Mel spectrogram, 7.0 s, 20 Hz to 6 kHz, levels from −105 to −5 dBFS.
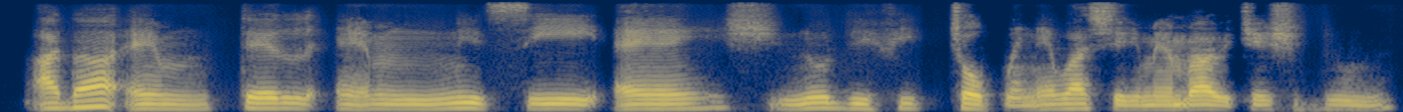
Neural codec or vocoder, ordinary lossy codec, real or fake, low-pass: codec, 16 kHz, 0.5 kbps, X-Codec, WavLM features, trained on Multilingual LibriSpeech; none; fake; 5.4 kHz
